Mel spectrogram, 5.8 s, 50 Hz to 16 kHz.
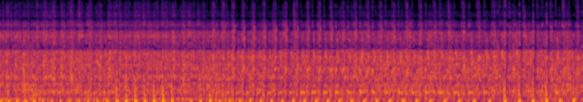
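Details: Trash-picked MTD Yard Machine chipper/shredder with 5HP Briggs & Stratton single-cylinder engine, first start on choke after starter fluid sprayed into carburetor (air cleaner removed): fast, slightly uneven chugging; has spark and is drawing fuel, runs rough before maintenance.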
